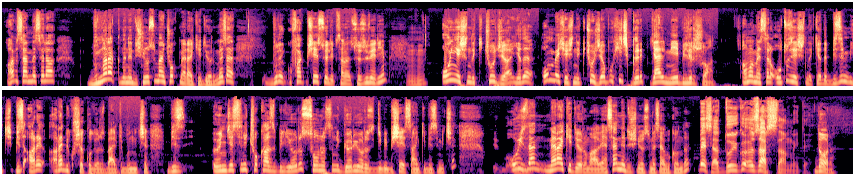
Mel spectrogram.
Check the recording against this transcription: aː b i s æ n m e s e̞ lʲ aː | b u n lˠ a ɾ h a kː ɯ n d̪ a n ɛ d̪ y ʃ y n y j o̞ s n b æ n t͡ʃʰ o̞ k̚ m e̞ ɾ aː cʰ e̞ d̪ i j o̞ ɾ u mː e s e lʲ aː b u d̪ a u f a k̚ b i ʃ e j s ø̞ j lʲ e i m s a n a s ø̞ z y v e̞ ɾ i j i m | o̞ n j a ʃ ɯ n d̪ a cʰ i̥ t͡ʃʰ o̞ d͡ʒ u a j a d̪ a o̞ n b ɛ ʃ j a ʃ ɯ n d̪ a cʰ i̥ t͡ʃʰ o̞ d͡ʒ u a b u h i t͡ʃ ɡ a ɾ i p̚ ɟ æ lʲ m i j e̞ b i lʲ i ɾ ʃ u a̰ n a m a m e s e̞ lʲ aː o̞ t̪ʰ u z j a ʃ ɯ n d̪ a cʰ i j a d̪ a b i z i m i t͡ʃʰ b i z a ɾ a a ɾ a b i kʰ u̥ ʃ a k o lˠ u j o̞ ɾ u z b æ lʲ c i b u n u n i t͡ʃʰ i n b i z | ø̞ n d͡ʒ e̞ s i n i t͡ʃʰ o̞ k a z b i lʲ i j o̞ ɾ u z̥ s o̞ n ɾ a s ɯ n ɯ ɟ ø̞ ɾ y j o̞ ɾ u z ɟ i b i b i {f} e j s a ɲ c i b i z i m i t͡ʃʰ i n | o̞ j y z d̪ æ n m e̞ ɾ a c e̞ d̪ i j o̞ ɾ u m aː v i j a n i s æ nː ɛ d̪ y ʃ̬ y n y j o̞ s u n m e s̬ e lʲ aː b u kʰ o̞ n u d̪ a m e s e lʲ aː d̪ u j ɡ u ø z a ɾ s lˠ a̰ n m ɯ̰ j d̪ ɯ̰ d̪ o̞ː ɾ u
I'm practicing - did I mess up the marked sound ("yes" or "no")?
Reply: yes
